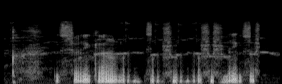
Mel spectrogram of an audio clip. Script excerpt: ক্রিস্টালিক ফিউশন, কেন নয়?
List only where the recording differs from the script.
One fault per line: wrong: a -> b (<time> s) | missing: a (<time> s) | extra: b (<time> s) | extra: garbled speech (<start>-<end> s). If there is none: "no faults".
missing: ফিউশন (0.9 s)
extra: garbled speech (1.4-2.6 s)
